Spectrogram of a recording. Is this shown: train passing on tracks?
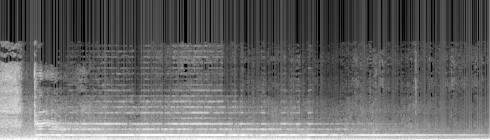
yes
